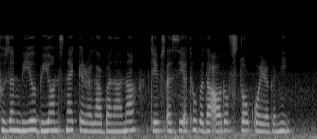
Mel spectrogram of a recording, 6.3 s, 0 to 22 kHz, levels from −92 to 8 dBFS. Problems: none marked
